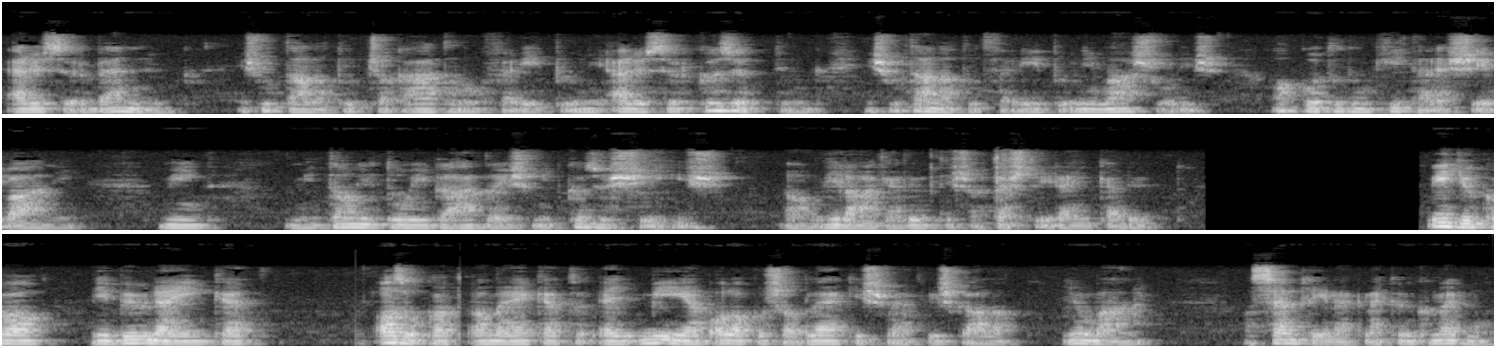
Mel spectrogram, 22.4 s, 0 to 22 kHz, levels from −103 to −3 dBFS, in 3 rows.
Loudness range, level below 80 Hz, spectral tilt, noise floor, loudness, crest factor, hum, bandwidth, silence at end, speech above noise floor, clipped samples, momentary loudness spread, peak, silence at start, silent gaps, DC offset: 6 LU; -48 dBFS; -5.5 dB/octave; under -90 dBFS; -23 LUFS; 20 dB; none; 7.4 kHz; 0 s; over 67 dB; under 0.1%; 13 LU; -2 dBFS; 0.05 s; none; under 0.1%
